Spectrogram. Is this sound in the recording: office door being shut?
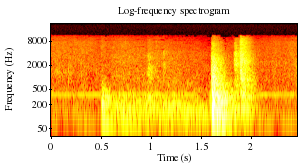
yes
